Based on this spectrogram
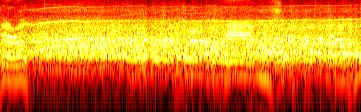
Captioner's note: crowd cheers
